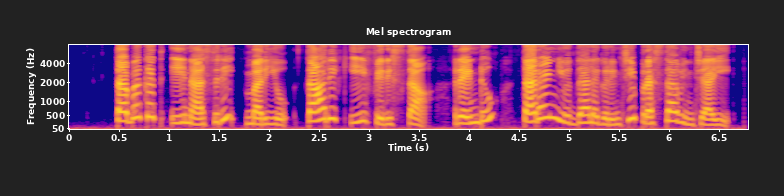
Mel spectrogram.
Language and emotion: Telugu, neutral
